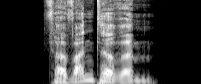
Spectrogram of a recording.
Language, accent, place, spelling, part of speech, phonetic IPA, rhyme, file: German, Germany, Berlin, verwandterem, adjective, [fɛɐ̯ˈvantəʁəm], -antəʁəm, De-verwandterem.ogg
- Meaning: strong dative masculine/neuter singular comparative degree of verwandt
